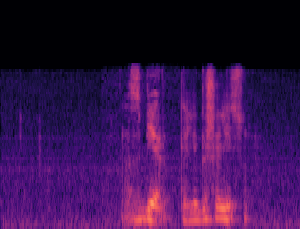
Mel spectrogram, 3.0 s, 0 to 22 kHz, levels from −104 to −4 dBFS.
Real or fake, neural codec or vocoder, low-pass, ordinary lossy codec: fake; vocoder, 22.05 kHz, 80 mel bands, WaveNeXt; 7.2 kHz; Opus, 24 kbps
